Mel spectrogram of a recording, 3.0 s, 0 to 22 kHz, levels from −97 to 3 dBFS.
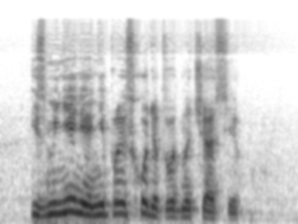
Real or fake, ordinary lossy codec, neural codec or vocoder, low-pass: real; Opus, 32 kbps; none; 14.4 kHz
